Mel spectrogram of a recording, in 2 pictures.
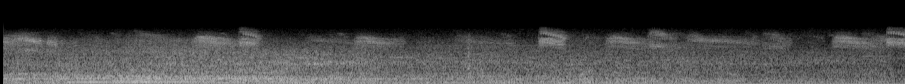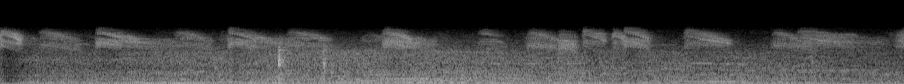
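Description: Garden birds calling: a run of short, high, downward-slurred notes, one or two a second, over a steady low rumble.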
